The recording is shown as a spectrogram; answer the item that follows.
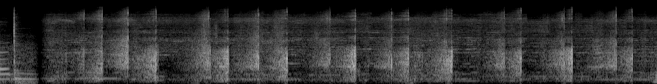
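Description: Rhythmic scraping strokes, about two to three a second, each a short rasping swish.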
